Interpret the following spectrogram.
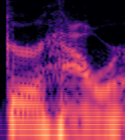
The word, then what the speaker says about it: Hauer: I'm guessing Rutger Hauer, I think, and I I'm not looking at it, but I'm guessing that's the name. Hauer, okay. That's how you pronounce it.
